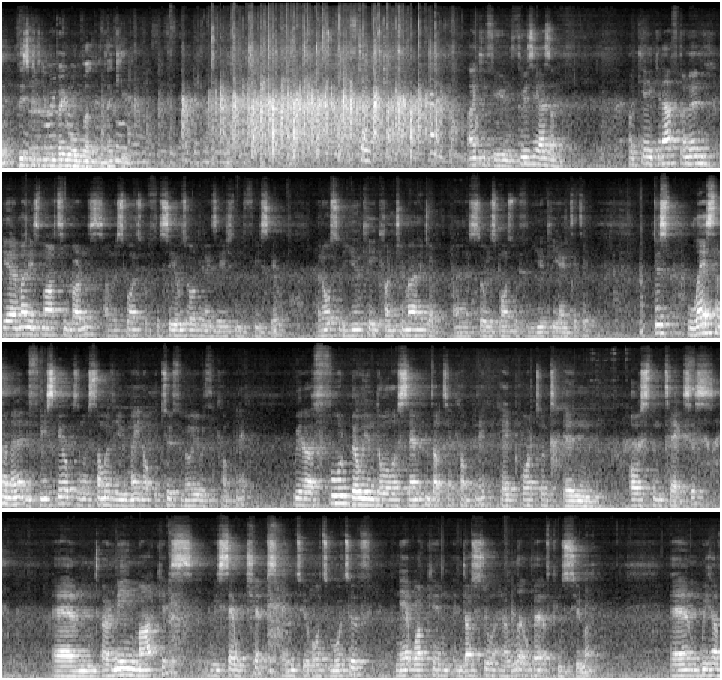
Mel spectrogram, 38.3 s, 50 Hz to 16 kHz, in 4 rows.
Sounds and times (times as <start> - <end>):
Speech: 5.8 - 7.6, 8.3 - 17.5, 18.2 - 28.7, 29.4 - 36.8, 37.6 - 38.2.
